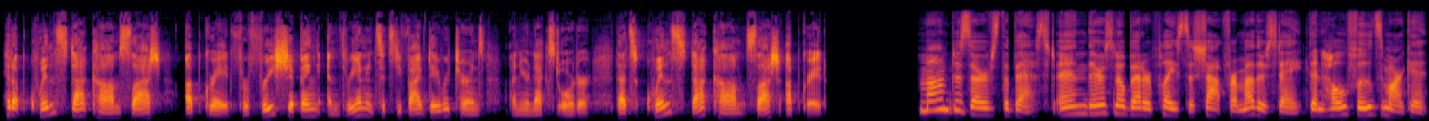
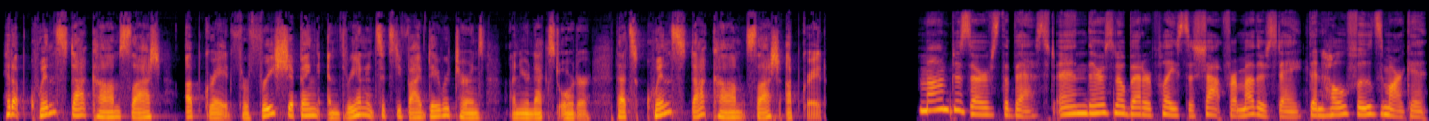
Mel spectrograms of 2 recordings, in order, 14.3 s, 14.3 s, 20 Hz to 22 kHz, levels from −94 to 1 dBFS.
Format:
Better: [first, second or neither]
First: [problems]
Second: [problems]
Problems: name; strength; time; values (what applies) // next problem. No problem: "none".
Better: second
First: thin; very; fading below 400 Hz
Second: none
